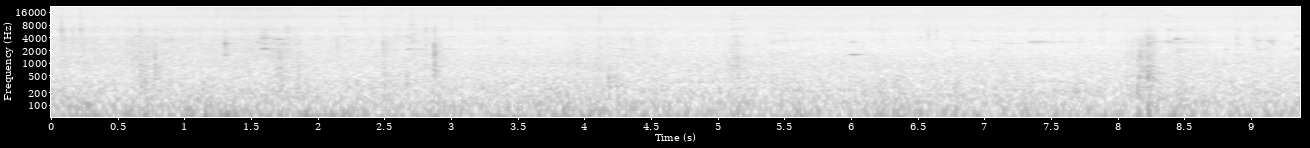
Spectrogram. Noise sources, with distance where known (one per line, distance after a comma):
background noise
